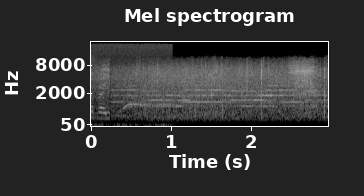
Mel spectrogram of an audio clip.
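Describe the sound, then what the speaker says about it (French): Heavy rain pours steadily onto a Paris street outside the Closerie des Lilas, a dense, continuous hiss close by with faint tones of passing traffic. "il pleut vraiment beaucoup"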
